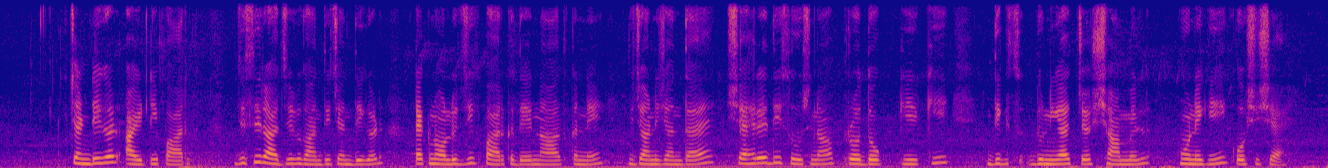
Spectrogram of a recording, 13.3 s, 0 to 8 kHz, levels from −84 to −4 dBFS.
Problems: constant background noise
